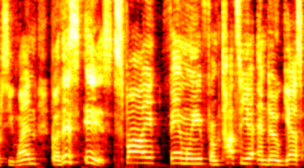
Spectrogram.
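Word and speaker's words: Spy × Family: when but this is spy family from tatsuya Endo yes I don't pronounce the X and spy family I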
